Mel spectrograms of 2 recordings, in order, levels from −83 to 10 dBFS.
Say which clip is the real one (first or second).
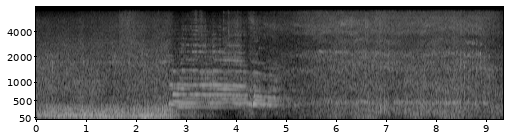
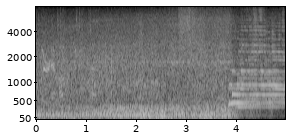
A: second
